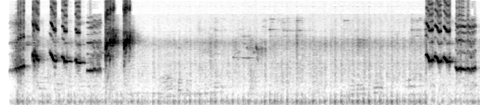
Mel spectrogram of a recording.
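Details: Orange-headed thrush, a songbird popularly kept in Indonesia, gives clear whistled phrases that slide up and down in a quick burst, falls silent, then resumes near the end over a steady low rumbling hum.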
